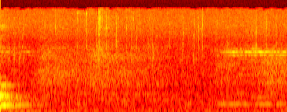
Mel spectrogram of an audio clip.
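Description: A woman's voice trails off on a rising, drawn-out word at the very start, followed by quiet room tone with a faint hiss.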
